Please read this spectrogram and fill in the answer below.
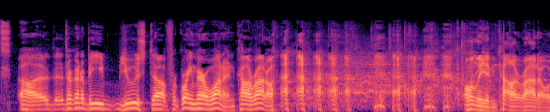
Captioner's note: lots of laughter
